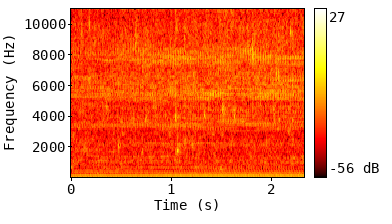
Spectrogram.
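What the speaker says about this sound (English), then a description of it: "So the water drains down through the walls and into this top 2-inch PVC pipe" Water drains through a 2-inch PVC pipe into an aquarium sump on a cichlid tank, a continuous close trickle and gurgle over a steady low pump hum.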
